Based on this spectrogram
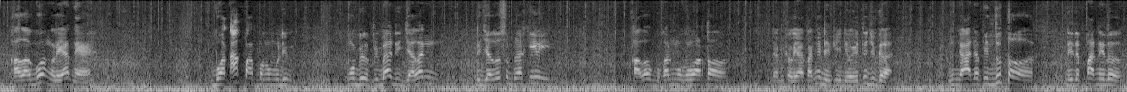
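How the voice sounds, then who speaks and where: Loud background noise surrounds a man talking at a fairly quick pace, his voice dry with no echo. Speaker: driver vlogger. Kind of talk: casual vlog chat. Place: car. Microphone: camera far.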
